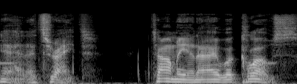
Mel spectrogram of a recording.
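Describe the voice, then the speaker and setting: Putting on a raspy character voice at a medium pitch, a man speaks at a fairly slow pace. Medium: video game. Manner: smug, wheedling.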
